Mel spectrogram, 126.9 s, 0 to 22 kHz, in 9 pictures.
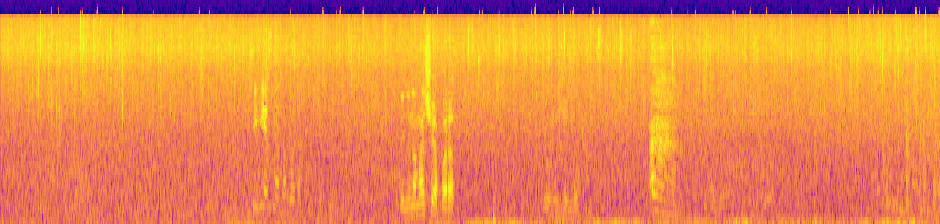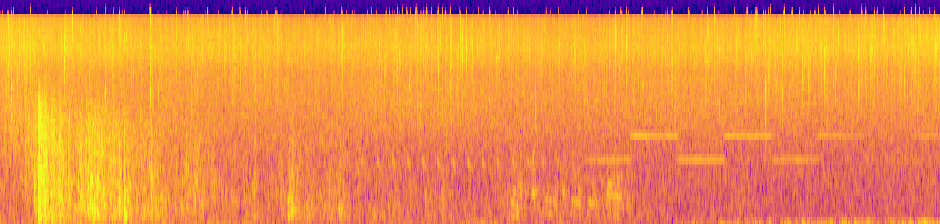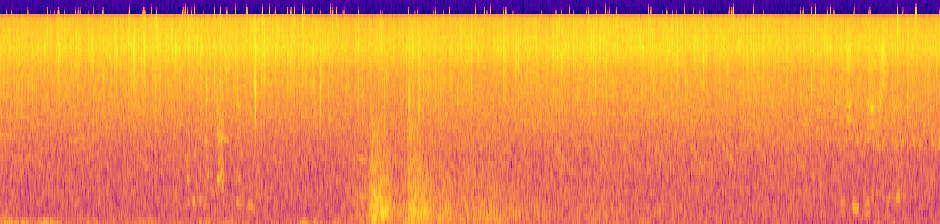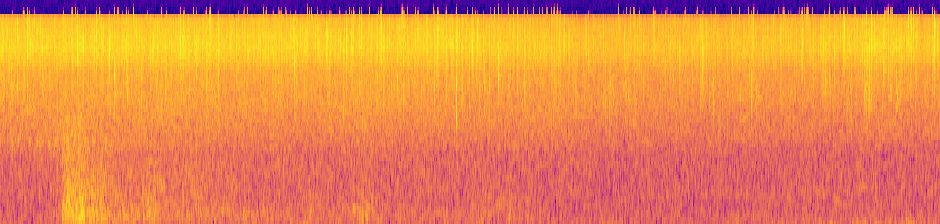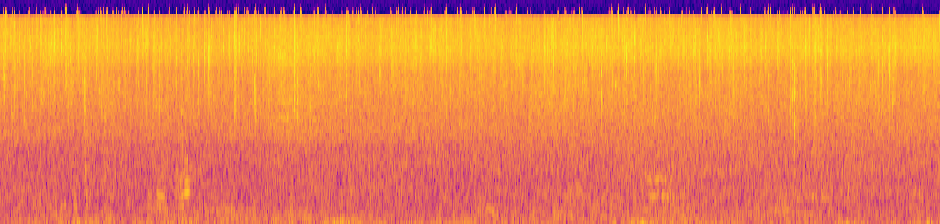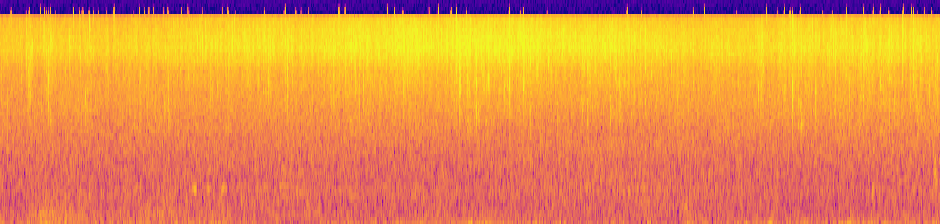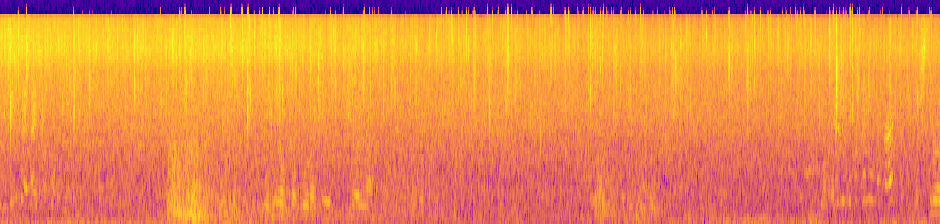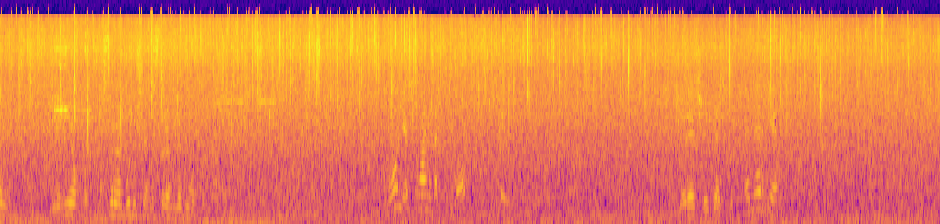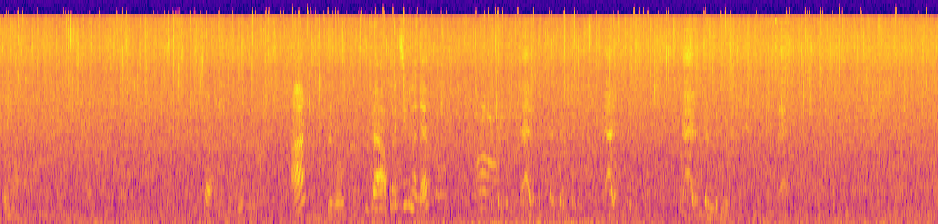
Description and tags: Thunderstorm in the city. Russian peoples are speaks and laughs. Sound of cloudburst. City noise. Cars drive over wet road.
Recorded: 2013-07-25.
XY-stereo.
Recorder: Tascam DR-40, deadcat.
